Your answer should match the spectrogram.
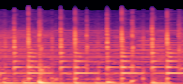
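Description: Instrumental music with tabla playing a steady beat of about four strokes a second, its deep bass strokes bending in pitch, over a held melodic note.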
